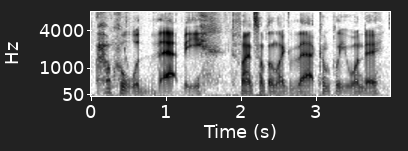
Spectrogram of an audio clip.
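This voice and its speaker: An American man in his thirties giving casual, excitable and playful commentary to a handheld camera as he hunts for treasure outdoors. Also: extremely low pitch, moderate pace, creaky. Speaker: treasure-hunting vlogger. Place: outdoors along a wooded creek. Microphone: camera held at arm's length.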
